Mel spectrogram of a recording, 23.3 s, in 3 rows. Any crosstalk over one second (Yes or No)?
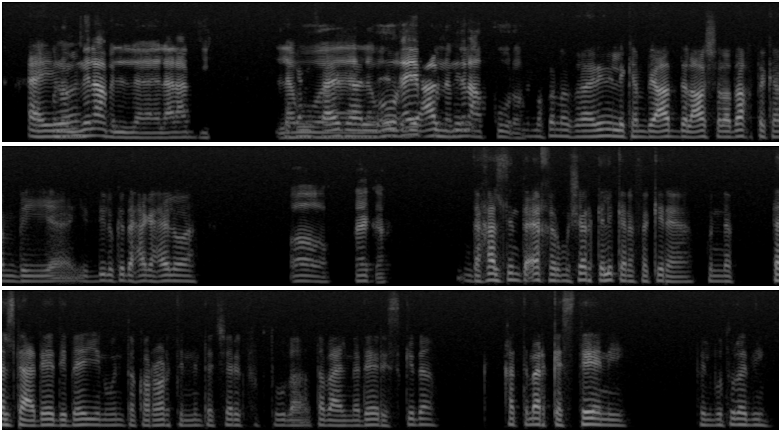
Yes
